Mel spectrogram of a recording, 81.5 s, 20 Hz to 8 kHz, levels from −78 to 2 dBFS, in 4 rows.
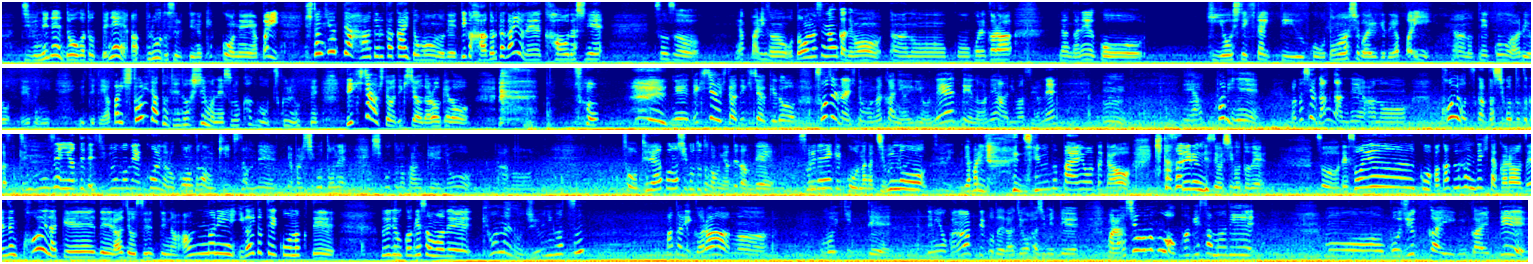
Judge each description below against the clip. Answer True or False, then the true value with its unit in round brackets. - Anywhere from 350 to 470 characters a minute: False (340 characters per minute)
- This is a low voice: True (115 Hz)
